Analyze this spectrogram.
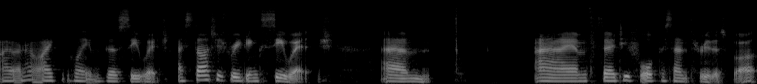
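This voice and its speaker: A woman with a very deep, low pitch and vocal fry speaks at a moderate pace with lively intonation. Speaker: book vlogger. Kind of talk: casual vlog. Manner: hesitant, filler-heavy.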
